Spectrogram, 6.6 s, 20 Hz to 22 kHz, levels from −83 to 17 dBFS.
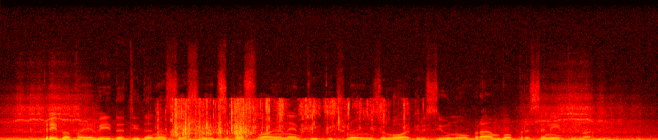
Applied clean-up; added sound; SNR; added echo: none; Wind + Crumpling, crinkling; -1 dB; none.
